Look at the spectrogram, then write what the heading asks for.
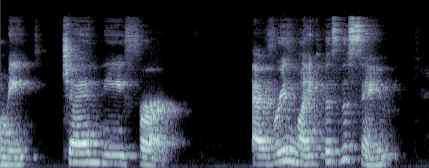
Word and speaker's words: Jennifer: can see the difference let me use a syllable time to say my name gem nifer as opposed to a stress time Jennifer so you can hear that first vowel in gen is nice and long the middle vowel is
